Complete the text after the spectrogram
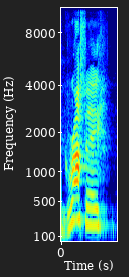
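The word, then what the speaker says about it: graphe (γραφή): This is pronounced graphe. Everybody say graphe.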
